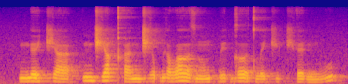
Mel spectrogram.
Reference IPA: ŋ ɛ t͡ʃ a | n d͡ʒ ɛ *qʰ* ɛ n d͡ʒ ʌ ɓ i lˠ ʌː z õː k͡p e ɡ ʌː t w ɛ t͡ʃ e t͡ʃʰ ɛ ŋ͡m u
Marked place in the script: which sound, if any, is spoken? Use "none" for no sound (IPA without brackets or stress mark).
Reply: qʰ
